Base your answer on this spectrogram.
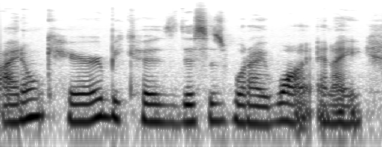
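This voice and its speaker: Here is an ordinary speaking voice from a woman at medium pitch. She keeps a moderate pace with fairly even intonation. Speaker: tarot reader. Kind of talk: tarot reading monologue.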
